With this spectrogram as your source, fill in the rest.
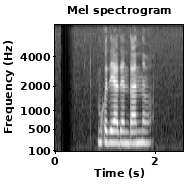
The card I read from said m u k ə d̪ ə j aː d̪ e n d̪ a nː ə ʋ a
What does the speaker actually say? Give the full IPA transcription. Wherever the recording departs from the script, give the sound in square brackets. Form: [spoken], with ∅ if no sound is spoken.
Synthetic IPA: m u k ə d̪ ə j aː d̪ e n d̪ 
